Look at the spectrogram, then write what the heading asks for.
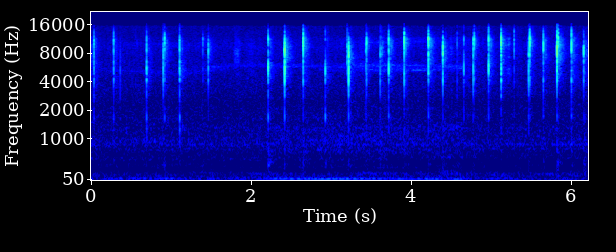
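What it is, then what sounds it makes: Ceramic plant pot. A small white ceramic pot holding an artificial grass plant is held in both hands and tapped on its side with long natural nails. The taps come as a quick, irregular run of sharp, dry, bright clicks that die away almost instantly, over a low steady rumble.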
